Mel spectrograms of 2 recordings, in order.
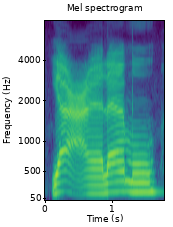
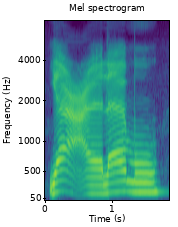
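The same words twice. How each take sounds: No difference in how they are said.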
